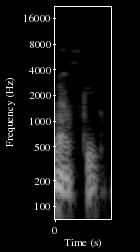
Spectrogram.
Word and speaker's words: Sejnowski: There was Rumelhart, McLennan, Hinton, and a guy named Snowski, spelled Sejnowski, but it's pronounced Snowski.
